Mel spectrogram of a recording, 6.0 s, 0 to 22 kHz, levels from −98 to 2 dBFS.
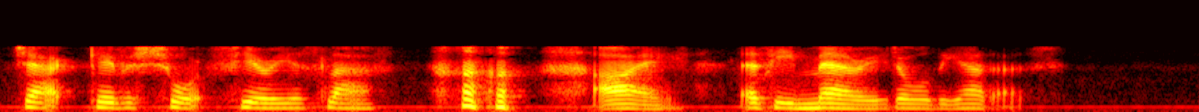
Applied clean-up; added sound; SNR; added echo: none; none; none; none.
